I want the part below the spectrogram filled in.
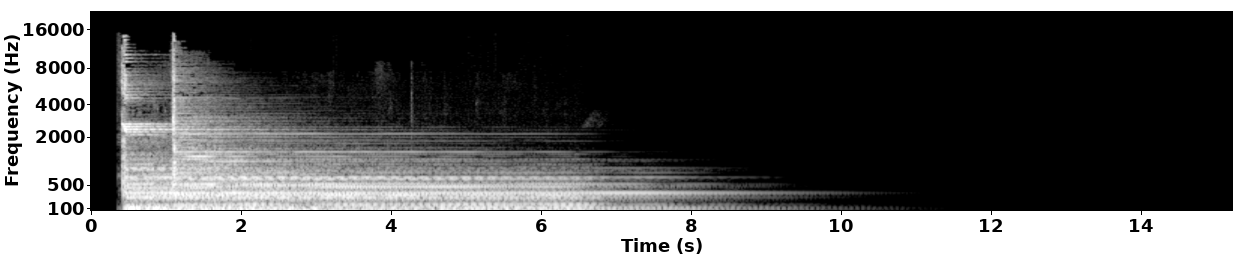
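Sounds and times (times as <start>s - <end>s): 
grand piano strings: 0.4s - 8.4s.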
